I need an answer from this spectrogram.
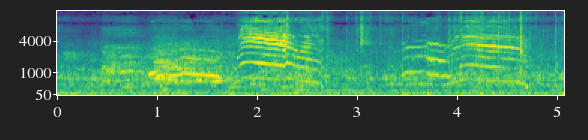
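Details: Kittens meowing for their mother: several overlapping high, wavering cries with rich harmonics, some rising then falling, a long one near the start and two brighter bursts later, over faint steady background hiss.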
